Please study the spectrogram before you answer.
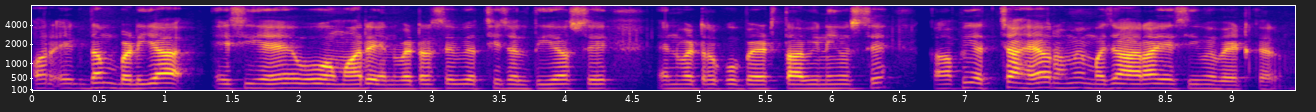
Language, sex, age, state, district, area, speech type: Hindi, male, 30-45, Rajasthan, Jaipur, urban, spontaneous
